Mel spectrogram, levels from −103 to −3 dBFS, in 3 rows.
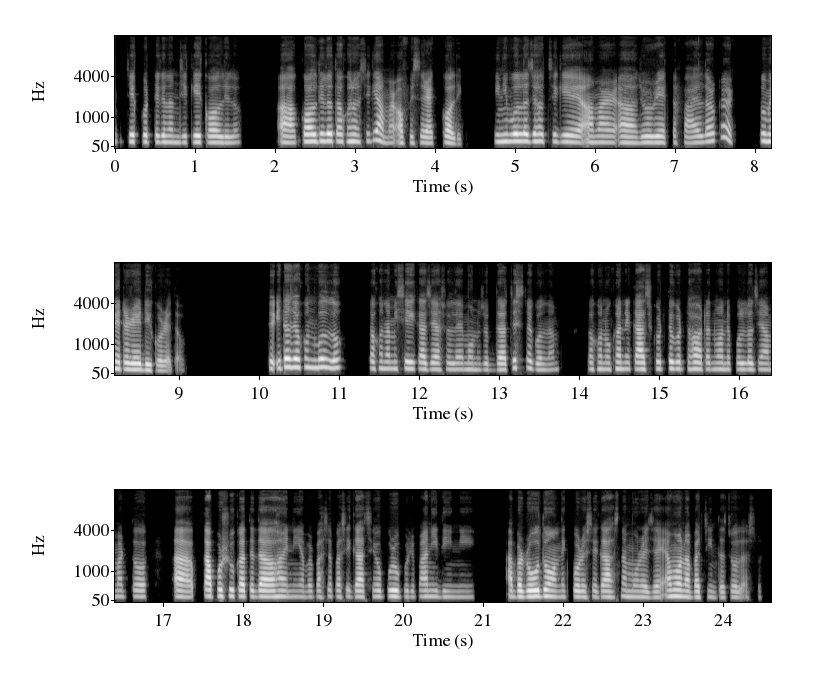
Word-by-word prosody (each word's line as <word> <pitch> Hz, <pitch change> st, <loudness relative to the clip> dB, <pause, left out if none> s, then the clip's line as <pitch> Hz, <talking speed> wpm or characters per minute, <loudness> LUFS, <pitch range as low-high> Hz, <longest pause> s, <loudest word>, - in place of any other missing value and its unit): Check 225 Hz, -1 st, +2 dB
করতে 215 Hz, 0 st, -1 dB
গেলাম 210 Hz, -1 st, -1 dB
যে, 200 Hz, -, -4 dB
কে 210 Hz, -, +5 dB
কল 200 Hz, 0 st, +2 dB
দিল? 190 Hz, 0 st, -4 dB, 0.6 s
অ্যা 205 Hz, -, +3 dB, 0.2 s
কল 230 Hz, 0 st, +7 dB
দিল 240 Hz, 0 st, +5 dB
তখন 230 Hz, 0 st, 0 dB
হচ্ছে 220 Hz, +2 st, -8 dB
গিয়ে 275 Hz, -2 st, +2 dB
আমার 185 Hz, 0 st, -9 dB
অফিসের 190 Hz, +1 st, -8 dB
এক 180 Hz, -, -32 dB
কলিগ। 165 Hz, -6 st, 0 dB, 0.4 s
তিনি 225 Hz, 0 st, 0 dB
বললো 235 Hz, 0 st, +7 dB
যে 235 Hz, -, +3 dB
হচ্ছে 230 Hz, 0 st, -6 dB
গিয়ে 215 Hz, -1 st, +2 dB, 0.2 s
আমার 200 Hz, 0 st, -3 dB, 0.2 s
আ -, -, +2 dB, 0.2 s
জরুরি 200 Hz, 0 st, +2 dB
একটা 205 Hz, -, -16 dB
ফাইল 190 Hz, +1 st, -4 dB
দরকার। 285 Hz, +7 st, -3 dB, 0.4 s
তুমি 240 Hz, -1 st, +2 dB
এটা 210 Hz, -1 st, +2 dB
রেডি 185 Hz, -2 st, +5 dB
করে 160 Hz, -1 st, -3 dB
দাও। -, -, -19 dB, 1.1 s
তো -, -, -4 dB
এটা 275 Hz, +3 st, +8 dB
যখন 270 Hz, 0 st, +3 dB
বলল 265 Hz, -3 st, +4 dB, 0.5 s
তখন 225 Hz, 0 st, -5 dB
আমি 220 Hz, 0 st, -5 dB
সেই 220 Hz, -1 st, +3 dB
কাজে 205 Hz, -1 st, -1 dB
আসলে 200 Hz, +1 st, -7 dB
মনোযোগ 190 Hz, -1 st, -8 dB
দেওয়ার 190 Hz, -1 st, 0 dB
চেষ্টা 250 Hz, 0 st, -3 dB
করলাম। 190 Hz, 0 st, -8 dB, 0.4 s
তখন 210 Hz, 0 st, -7 dB
ওখানে 215 Hz, 0 st, -3 dB
কাজ 210 Hz, -1 st, +4 dB
করতে, 220 Hz, 0 st, -3 dB
করতে 215 Hz, -1 st, -4 dB
হঠাৎ 205 Hz, -1 st, -1 dB
মনে 205 Hz, -1 st, -5 dB
পড়ল 200 Hz, 0 st, -4 dB
যে 200 Hz, -, -10 dB
আমার 195 Hz, 0 st, -9 dB
তো 195 Hz, -, -4 dB, 0.5 s
আ -, -, +8 dB, 0.3 s
কাপড় 205 Hz, 0 st, +5 dB
শুকাতে 195 Hz, -2 st, +2 dB
দেওয়া 190 Hz, -1 st, +7 dB
হয়নি। 190 Hz, -1 st, -3 dB
আবার 185 Hz, 0 st, -12 dB
পাশাপাশি 195 Hz, 0 st, -10 dB
গাছেও 195 Hz, +1 st, -1 dB
পুরোপুরি 190 Hz, -2 st, +2 dB
পানি 195 Hz, 0 st, -4 dB
দিইনি। 180 Hz, -1 st, -12 dB, 0.5 s
আবার 190 Hz, 0 st, +4 dB
রোদও 200 Hz, +1 st, +8 dB
অনেক 190 Hz, -1 st, -12 dB
পড়েছে 185 Hz, 0 st, -2 dB
গাছ 185 Hz, -1 st, +1 dB
না 200 Hz, -, -6 dB
মরে 180 Hz, -1 st, -4 dB
যায়! 175 Hz, 0 st, -4 dB
এমন 205 Hz, 0 st, +4 dB
আবার 180 Hz, 0 st, -2 dB
চিন্তা 170 Hz, -2 st, -10 dB
চলে 175 Hz, -1 st, -7 dB
আসলো। 175 Hz, -, -31 dB
200 Hz, 200 wpm, -22 LUFS, 190-215 Hz, 1.1 s, এটা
